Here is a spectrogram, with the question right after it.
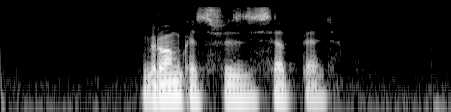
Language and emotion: Russian, neutral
